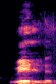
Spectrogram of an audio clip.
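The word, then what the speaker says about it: build: यहां पर लिखा है पहला बिल्ड तो बी यू आई एल डी बिल्ड यहां पर यू साइलेंट है दूसरा है बिल्ट तो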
